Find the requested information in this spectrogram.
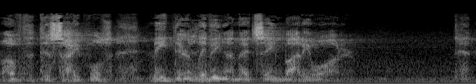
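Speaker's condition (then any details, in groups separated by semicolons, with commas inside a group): Laryngeal cancer; deep raspy 'Batman voice'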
